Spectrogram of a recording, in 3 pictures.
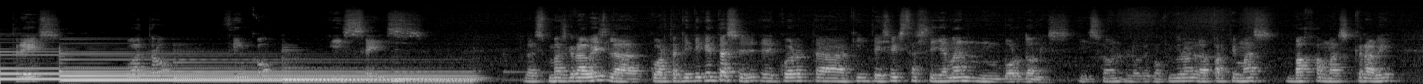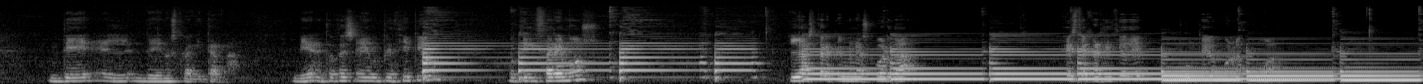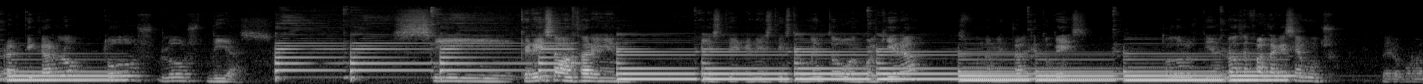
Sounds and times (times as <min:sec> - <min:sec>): Electric guitar: 0:00.0 - 0:05.3, 0:18.5 - 0:29.6, 0:31.2 - 0:41.3
Speech: 0:00.1 - 0:00.6, 0:01.3 - 0:04.3, 0:05.2 - 0:14.0, 0:14.7 - 0:18.7, 0:19.3 - 0:20.2, 0:22.2 - 0:23.4, 0:24.9 - 0:27.1, 0:28.5 - 0:31.2, 0:32.4 - 0:34.8, 0:35.5 - 0:39.4, 0:40.1 - 0:42.6.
